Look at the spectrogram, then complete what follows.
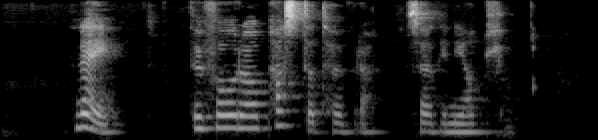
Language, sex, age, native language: Icelandic, female, 20-29, Icelandic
